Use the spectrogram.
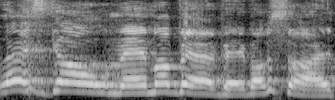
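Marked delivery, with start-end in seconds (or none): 0.0-1.0 overexcited, high-pitched, excited shout. Cheering during a game, then apologizing for being too excited: excited shout. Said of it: "Too excited".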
